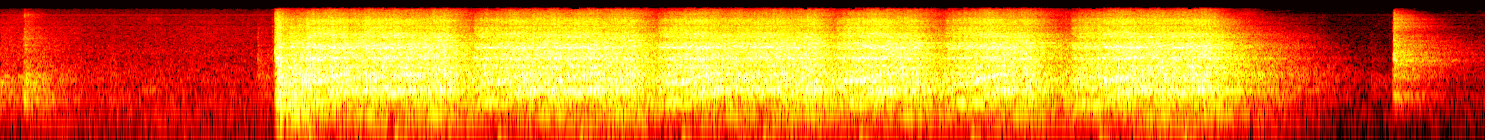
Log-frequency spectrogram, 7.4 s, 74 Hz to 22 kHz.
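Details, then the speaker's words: 1978 Kohler K341 single-cylinder, freshly rebuilt with new rings, first start attempt, timing untested: harsh rasping churn about twice a second for five seconds, never catches; owner suspects too little fuel; cranking without starting. "ready i feel like it tried to a couple times"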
